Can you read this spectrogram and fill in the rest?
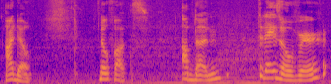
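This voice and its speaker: A young adult woman chatting casually on a livestream, rambling in an animated way and swearing freely. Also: lowish voice, slow pace, a little hiss or hum, rough recording. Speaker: VTuber live streamer. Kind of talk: casual chat on a game livestream.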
